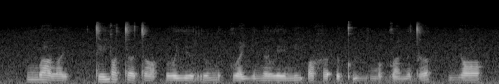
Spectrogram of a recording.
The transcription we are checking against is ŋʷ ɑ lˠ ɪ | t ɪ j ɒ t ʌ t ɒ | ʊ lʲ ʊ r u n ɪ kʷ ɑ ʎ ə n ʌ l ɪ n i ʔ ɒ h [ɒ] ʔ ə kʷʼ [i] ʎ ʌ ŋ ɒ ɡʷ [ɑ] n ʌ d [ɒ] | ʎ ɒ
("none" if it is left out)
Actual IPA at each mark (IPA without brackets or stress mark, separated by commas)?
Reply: ʌ, i, ɑ, ʌ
